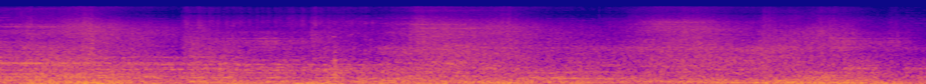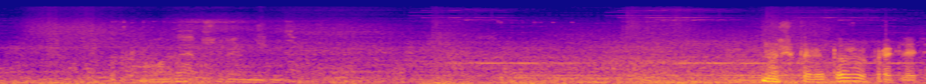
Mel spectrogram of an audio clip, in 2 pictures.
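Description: Spells and weapons crash and crackle in a busy battle.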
